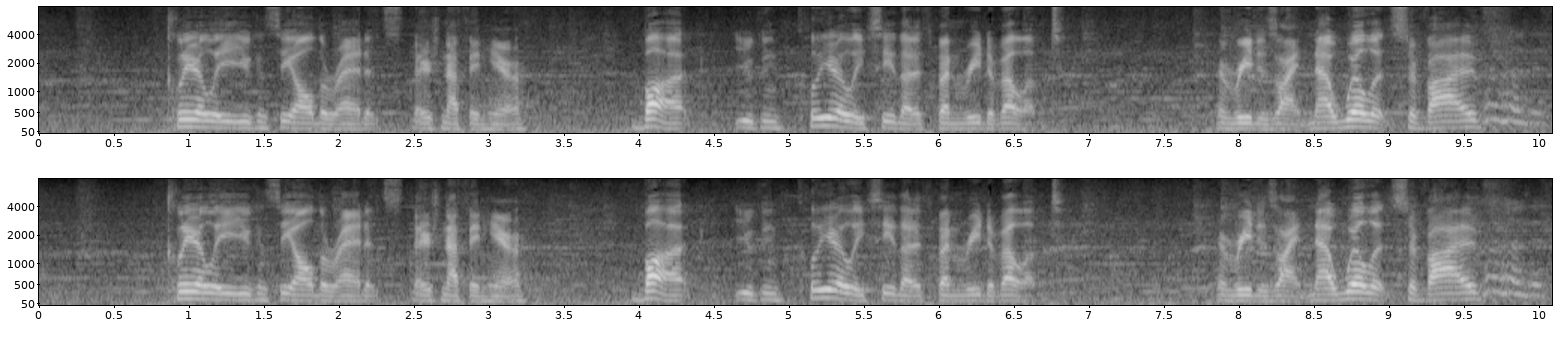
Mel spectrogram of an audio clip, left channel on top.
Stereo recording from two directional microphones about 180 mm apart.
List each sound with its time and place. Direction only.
0.8 s a man's voice: 10° left (ahead or behind)
7.8 s speech: 20° left (ahead or behind)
